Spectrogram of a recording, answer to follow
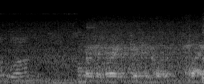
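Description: A man's voice, quiet and broken, with hesitant sounds in between, over a low steady hum.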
